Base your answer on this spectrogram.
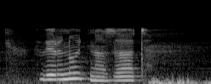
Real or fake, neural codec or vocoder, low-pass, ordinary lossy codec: real; none; 5.4 kHz; none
